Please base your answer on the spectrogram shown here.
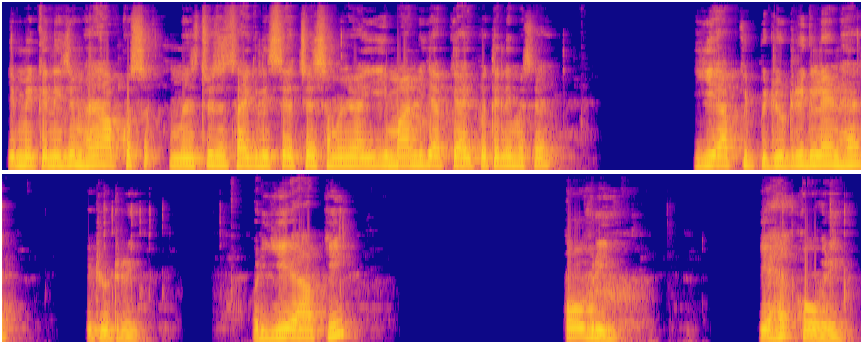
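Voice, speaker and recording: A man's voice: high voice, little pitch movement, normal speed, long pauses, dark tone. A man teaching nursing exam material as a whiteboard lecture. He poses questions, answers them himself, and repeats the key terms.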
